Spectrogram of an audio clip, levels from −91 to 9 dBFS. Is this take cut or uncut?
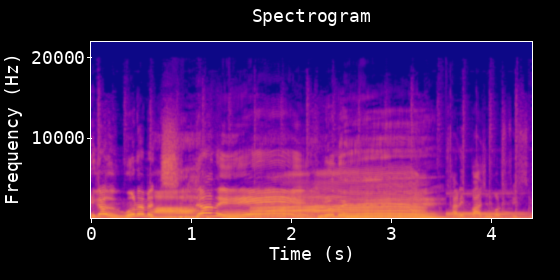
cut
